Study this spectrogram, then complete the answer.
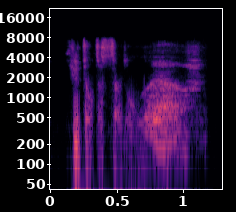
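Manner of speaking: whispered death threat; menacing whisper. A narrator's reading. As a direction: hiss the verdict under your breath. Threat with blade raised.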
